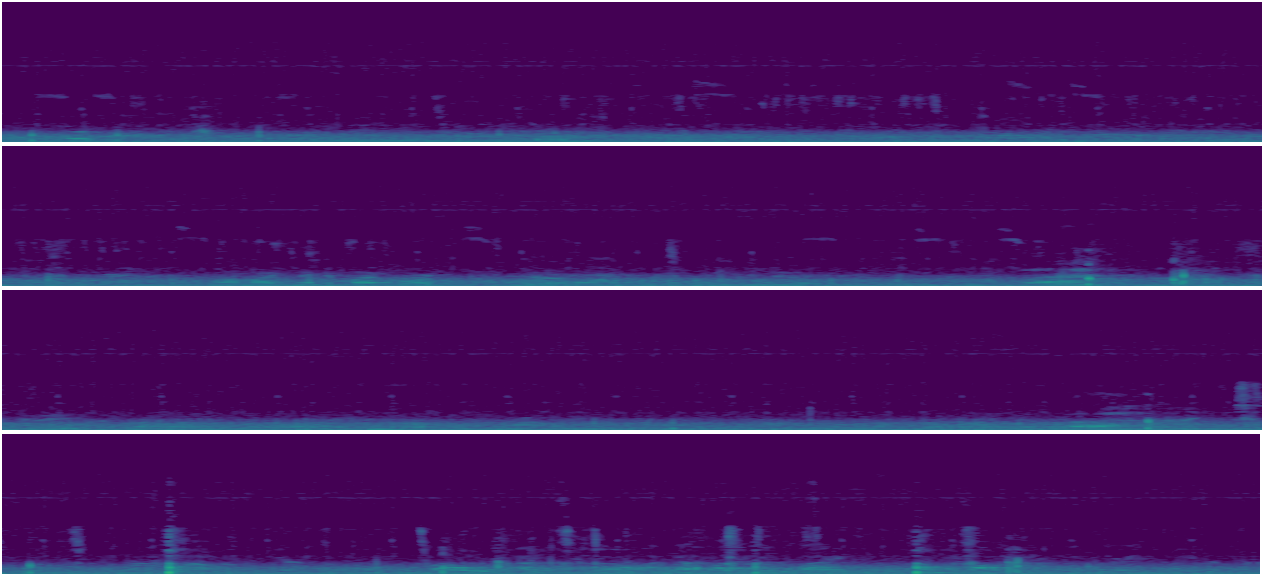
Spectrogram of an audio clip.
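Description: Tennis balls are struck with a sharp pop from rackets.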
